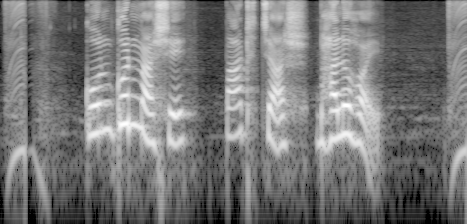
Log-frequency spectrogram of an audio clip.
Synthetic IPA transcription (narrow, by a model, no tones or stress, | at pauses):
konkonmaʃe | paʈʰt͡ɕaʃbʱaloɦɔe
